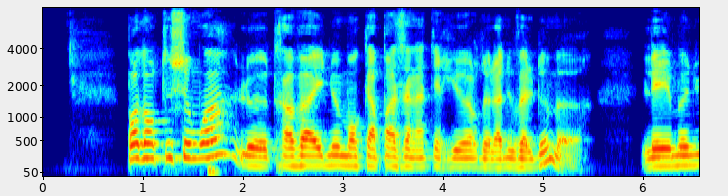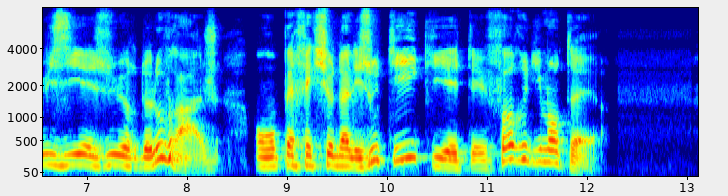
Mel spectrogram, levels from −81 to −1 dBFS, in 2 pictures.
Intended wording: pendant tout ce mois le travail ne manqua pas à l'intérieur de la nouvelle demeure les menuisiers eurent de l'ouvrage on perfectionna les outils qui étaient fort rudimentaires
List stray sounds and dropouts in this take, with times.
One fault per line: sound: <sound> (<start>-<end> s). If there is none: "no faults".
no faults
